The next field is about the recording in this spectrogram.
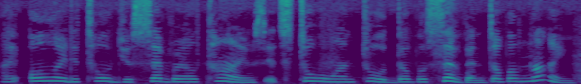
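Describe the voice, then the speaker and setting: A teenage girl plays a demanding, anxious married woman in an amateur radio drama. Her voice is fairly high, very mellow and somewhat husky, in a dry close sound. She presses her points imperiously. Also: a little slow, no echo. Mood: indignant, urgent. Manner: insistent, imperious.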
